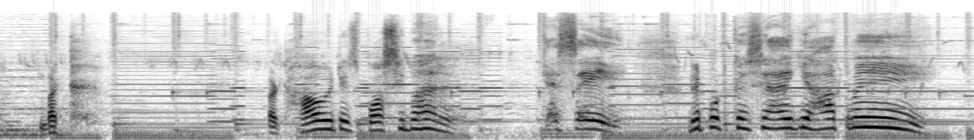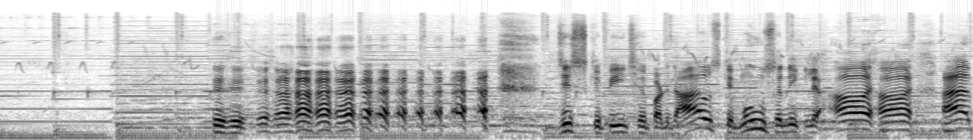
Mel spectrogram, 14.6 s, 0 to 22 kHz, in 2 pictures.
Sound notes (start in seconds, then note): 8.4 laughing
